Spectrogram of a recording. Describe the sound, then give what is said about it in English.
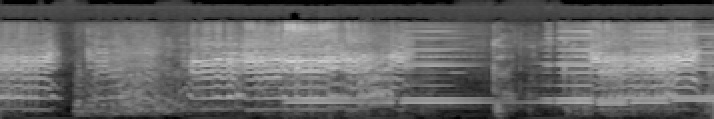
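A harmonica (French harp) plays in wavering, reedy chords, with sustained notes and short breathy bursts, while a voice briefly speaks over it. “And that's when they play the French harp to try and get him to calm down.”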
